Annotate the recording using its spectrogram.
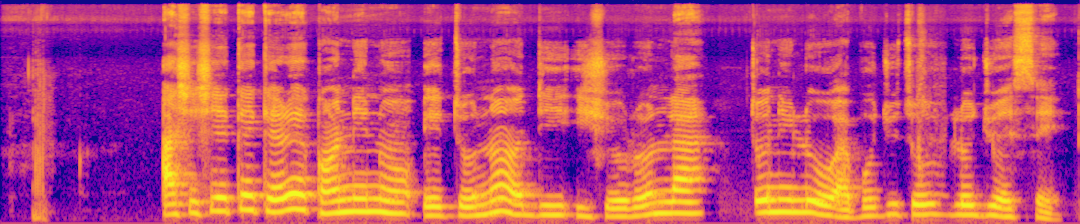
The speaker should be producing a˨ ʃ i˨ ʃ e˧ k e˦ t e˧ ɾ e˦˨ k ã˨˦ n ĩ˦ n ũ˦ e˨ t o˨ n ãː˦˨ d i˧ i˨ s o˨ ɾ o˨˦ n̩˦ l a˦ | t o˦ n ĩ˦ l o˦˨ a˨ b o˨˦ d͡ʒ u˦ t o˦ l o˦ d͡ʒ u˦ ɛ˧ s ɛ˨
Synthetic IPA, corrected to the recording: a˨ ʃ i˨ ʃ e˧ k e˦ k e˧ ɾ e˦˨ k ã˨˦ n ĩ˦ n ũ˦ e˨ t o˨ n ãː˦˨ d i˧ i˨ ʃ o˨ ɾ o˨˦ n̩˦ l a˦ | t o˦ n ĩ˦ l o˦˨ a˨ b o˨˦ d͡ʒ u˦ t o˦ l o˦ d͡ʒ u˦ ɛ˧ s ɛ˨

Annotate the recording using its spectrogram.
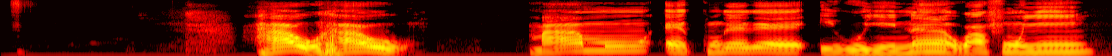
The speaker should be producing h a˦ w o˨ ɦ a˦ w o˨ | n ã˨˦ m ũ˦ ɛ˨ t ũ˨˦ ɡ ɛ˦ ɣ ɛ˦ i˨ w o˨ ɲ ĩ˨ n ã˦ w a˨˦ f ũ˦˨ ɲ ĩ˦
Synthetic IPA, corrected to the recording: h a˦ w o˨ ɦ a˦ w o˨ | m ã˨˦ m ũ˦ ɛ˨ k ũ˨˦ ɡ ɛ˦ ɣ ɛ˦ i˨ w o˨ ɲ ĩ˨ n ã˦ w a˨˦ f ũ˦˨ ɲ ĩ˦

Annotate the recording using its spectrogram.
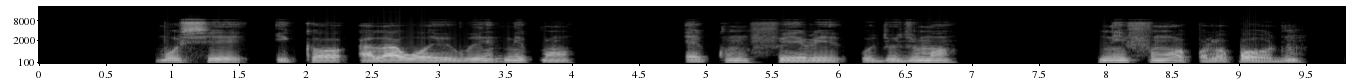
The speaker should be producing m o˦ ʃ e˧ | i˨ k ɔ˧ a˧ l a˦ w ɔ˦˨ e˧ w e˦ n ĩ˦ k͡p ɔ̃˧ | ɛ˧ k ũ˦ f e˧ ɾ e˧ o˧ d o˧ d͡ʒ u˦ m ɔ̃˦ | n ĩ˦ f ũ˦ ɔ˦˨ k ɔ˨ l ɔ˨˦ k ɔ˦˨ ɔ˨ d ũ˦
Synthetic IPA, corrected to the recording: m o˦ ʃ e˧ | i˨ k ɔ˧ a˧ l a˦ w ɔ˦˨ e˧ w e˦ n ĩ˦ k͡p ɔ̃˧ | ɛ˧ k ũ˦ f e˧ ɾ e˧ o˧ d͡ʒ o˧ d͡ʒ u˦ m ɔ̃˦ | n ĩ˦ f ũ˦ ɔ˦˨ k͡p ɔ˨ l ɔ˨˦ k͡p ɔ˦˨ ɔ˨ d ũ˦

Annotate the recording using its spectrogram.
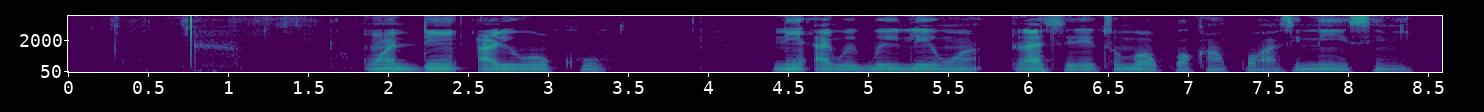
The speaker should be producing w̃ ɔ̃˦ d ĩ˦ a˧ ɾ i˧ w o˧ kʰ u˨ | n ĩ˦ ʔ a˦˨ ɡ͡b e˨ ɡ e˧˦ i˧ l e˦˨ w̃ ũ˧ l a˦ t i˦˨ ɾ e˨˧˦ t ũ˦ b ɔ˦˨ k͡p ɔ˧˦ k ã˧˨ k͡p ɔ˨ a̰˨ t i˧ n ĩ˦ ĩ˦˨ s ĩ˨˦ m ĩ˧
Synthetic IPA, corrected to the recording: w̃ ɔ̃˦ d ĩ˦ a˧ ɾ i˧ w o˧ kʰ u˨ | n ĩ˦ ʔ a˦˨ ɡ͡b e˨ ɡ͡b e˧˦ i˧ l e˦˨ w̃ ɔ̃˧ l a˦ t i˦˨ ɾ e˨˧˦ t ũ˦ b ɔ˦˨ k͡p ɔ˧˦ k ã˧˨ k͡p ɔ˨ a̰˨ t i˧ n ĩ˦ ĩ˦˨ s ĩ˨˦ m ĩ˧

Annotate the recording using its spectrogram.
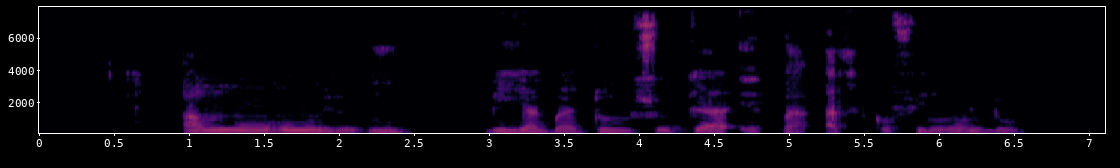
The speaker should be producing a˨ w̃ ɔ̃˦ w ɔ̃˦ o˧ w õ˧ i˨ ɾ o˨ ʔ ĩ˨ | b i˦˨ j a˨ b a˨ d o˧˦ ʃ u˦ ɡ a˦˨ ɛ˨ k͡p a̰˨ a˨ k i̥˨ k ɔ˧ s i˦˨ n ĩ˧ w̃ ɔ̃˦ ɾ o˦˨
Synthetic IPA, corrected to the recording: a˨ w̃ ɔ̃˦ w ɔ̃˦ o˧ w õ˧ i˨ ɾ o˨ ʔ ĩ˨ | b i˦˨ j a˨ ɡ͡b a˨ d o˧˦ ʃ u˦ ɡ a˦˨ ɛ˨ k͡p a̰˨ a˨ t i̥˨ k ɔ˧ f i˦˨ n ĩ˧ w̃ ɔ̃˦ l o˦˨

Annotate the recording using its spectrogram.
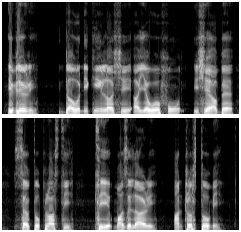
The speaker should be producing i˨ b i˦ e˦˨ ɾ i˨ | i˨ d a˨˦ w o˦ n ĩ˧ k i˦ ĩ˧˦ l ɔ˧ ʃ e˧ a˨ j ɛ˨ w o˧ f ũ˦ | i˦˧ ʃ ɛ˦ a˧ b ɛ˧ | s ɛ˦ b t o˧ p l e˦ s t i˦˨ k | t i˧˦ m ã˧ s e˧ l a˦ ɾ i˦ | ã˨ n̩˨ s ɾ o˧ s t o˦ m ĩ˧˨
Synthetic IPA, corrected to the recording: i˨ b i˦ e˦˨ ɾ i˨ | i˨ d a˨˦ w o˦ n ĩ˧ k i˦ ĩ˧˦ l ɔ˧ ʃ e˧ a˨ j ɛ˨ w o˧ f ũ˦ | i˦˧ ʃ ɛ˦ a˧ b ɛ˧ | s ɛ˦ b t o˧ p l a˦ s t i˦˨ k | t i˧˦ m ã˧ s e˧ l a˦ ɾ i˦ | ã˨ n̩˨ t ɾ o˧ s t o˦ m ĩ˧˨

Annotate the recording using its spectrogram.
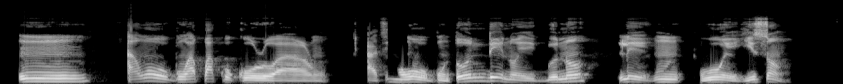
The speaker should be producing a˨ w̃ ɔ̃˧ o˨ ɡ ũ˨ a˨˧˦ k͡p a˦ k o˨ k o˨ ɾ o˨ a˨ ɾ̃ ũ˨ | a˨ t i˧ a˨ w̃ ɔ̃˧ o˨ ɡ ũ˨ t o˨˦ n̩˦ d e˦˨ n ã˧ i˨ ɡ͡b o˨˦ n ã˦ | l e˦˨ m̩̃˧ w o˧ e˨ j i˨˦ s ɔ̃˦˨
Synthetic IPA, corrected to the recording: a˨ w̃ ɔ̃˧ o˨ ɡ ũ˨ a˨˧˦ k͡p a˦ k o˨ k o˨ ɾ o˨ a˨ ɾ̃ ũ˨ | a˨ t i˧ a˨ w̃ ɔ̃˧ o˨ ɡ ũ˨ t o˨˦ n̩˦ d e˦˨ n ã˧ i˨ ɡ͡b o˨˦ n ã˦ | l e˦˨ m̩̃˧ w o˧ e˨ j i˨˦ s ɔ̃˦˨

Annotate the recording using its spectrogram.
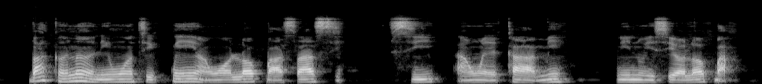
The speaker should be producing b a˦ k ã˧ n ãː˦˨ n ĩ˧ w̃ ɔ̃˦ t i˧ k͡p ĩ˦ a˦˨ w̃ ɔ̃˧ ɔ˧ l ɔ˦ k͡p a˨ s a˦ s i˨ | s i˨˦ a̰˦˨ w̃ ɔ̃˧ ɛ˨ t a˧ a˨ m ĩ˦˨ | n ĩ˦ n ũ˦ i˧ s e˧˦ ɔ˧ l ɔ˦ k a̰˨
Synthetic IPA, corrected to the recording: b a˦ k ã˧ n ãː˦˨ n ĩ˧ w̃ ɔ̃˦ t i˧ k͡p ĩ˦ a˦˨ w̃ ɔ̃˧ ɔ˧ l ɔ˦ k͡p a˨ s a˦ s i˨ | s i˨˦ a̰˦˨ w̃ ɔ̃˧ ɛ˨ k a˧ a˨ m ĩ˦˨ | n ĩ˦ n ũ˦ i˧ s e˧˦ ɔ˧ l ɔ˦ k͡p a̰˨

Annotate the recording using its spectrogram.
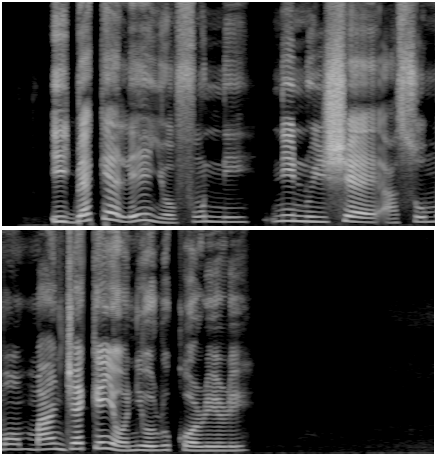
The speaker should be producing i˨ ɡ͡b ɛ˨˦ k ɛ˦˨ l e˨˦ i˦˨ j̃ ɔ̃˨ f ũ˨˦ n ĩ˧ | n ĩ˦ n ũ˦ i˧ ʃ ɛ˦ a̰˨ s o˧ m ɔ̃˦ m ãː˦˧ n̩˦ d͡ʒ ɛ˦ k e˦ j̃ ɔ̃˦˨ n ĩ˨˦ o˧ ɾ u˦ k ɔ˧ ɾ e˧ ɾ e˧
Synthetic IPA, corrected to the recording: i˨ ɡ͡b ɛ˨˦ k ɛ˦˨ l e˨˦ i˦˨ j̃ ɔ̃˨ f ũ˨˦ n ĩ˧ | n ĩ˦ n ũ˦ i˧ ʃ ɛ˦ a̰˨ s o˧ m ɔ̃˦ m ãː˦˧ n̩˦ d͡ʒ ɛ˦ k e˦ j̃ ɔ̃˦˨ n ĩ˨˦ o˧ ɾ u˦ k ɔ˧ ɾ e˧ ɾ e˧

